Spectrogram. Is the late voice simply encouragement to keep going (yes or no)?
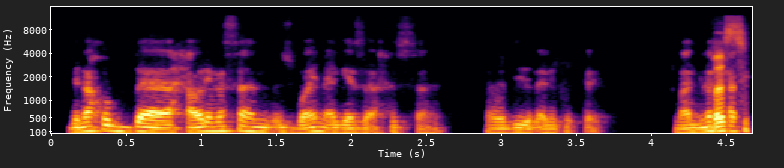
yes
